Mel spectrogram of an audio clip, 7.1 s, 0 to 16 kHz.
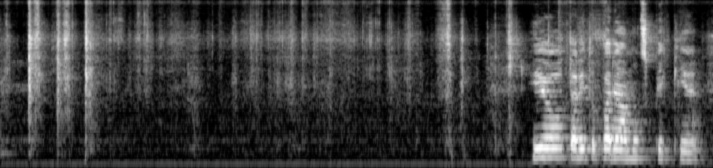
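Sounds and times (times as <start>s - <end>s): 
steady low electrical hum: 0.0s - 7.1s
cards snapping and flicking as laid out in a card reading: 0.2s - 1.2s
speech: 5.3s - 7.1s.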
